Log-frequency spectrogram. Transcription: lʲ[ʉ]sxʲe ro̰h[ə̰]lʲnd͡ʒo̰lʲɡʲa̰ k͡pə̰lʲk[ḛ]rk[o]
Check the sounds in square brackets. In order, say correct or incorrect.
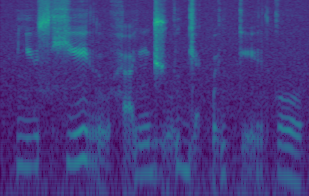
correct, incorrect, correct, correct

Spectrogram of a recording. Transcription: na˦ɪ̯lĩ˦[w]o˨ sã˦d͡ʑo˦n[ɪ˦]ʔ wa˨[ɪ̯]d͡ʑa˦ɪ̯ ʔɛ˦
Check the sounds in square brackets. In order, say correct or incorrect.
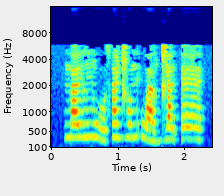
correct, correct, incorrect

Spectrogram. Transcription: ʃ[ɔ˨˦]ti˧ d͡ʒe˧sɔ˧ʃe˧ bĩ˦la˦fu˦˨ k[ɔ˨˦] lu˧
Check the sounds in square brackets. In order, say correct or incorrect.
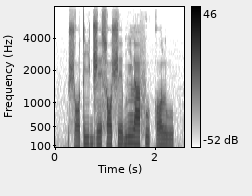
incorrect, correct

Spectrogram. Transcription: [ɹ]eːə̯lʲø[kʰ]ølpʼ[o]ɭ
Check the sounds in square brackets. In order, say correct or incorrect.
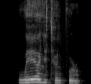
incorrect, incorrect, incorrect

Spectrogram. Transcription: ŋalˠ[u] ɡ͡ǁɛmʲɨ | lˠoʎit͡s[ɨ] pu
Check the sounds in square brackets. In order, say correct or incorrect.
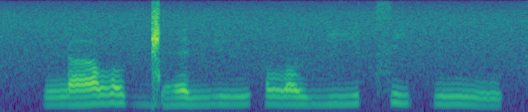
correct, incorrect

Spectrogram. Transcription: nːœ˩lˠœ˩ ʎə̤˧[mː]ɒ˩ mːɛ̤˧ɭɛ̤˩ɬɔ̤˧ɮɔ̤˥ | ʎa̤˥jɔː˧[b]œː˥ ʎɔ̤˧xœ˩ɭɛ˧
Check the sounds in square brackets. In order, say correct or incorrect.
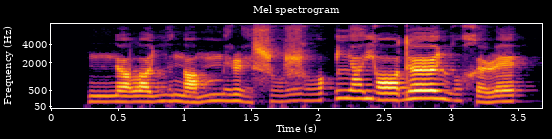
incorrect, incorrect

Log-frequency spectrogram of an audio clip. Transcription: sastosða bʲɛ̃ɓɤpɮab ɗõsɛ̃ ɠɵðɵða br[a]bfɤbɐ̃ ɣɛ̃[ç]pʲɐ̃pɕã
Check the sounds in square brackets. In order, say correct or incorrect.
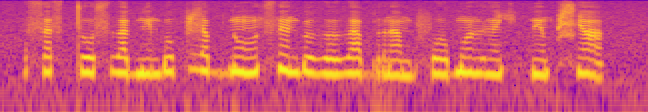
incorrect, correct

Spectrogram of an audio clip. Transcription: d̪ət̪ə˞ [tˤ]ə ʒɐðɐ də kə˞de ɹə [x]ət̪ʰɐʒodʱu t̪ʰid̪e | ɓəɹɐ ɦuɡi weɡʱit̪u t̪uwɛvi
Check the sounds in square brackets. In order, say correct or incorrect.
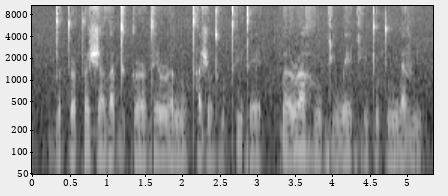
incorrect, incorrect

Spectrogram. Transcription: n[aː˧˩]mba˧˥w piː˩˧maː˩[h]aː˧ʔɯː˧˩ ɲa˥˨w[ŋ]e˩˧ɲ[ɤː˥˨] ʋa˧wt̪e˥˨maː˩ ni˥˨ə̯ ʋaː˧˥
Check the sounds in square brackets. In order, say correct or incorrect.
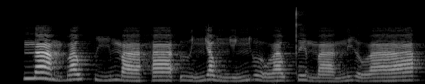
incorrect, correct, incorrect, correct

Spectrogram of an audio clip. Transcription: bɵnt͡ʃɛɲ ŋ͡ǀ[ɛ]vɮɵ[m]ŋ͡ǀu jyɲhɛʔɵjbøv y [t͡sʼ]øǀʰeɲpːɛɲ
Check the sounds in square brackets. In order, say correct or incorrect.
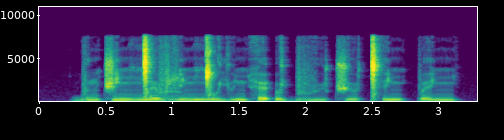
correct, incorrect, incorrect

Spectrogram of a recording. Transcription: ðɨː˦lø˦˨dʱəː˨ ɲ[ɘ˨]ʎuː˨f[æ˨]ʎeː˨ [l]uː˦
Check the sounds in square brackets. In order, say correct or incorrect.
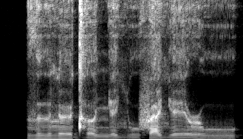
incorrect, correct, incorrect

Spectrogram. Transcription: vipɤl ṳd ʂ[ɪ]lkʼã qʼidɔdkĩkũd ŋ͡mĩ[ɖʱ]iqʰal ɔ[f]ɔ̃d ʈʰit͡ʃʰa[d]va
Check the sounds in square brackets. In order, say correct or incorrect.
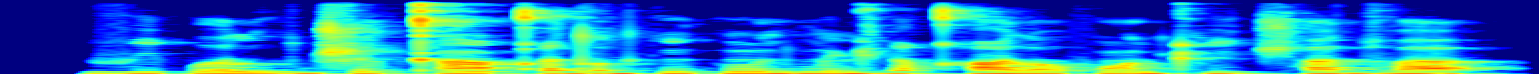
correct, correct, correct, correct

